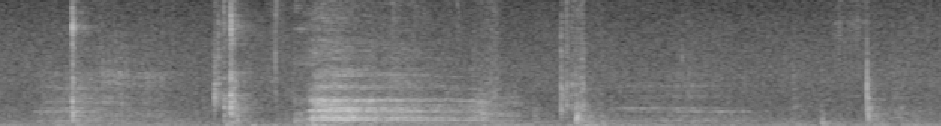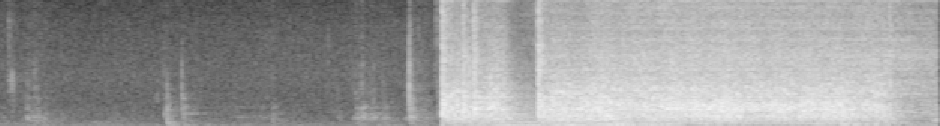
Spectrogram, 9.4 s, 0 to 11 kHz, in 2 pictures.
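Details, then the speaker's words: 1969 Dodge Charger with ignition-system problems, started via a dash push button: after clicks, the starter spins the engine evenly for a few seconds without catching. The ballast tested good and the coil is unknown. "let's see what happens maybe not it won't start very good it's not wireless okay then what's going on here"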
